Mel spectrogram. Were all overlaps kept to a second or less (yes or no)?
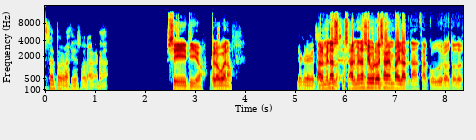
no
